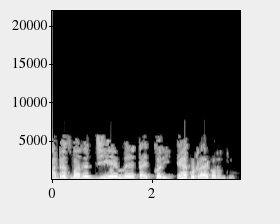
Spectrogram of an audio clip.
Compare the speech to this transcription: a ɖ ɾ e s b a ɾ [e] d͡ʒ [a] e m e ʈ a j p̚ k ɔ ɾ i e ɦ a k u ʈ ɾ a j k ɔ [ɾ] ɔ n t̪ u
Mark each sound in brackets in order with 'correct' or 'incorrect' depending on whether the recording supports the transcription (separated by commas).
correct, incorrect, correct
